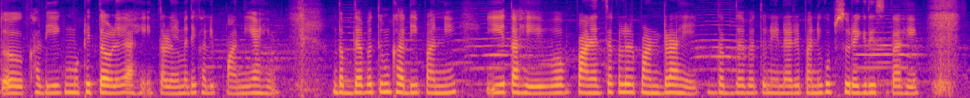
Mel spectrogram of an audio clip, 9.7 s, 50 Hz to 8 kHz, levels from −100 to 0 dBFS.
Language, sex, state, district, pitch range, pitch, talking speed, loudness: Marathi, female, Maharashtra, Sindhudurg, 210-230 Hz, 220 Hz, 160 wpm, -21 LUFS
